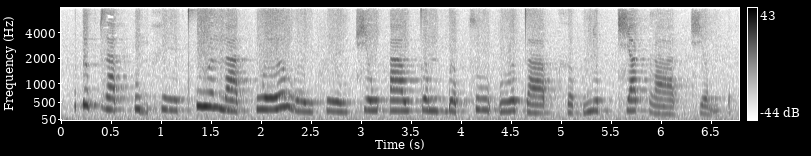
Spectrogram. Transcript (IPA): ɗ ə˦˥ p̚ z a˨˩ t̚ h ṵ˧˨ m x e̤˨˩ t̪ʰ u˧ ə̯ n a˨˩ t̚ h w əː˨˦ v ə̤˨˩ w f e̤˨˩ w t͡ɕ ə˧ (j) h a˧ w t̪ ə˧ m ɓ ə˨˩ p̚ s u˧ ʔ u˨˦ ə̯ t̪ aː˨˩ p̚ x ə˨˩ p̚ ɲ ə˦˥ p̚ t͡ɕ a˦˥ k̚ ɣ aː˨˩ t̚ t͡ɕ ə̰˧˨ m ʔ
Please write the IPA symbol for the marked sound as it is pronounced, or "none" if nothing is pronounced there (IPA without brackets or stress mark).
w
